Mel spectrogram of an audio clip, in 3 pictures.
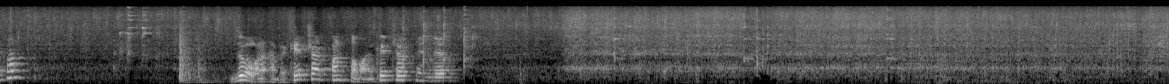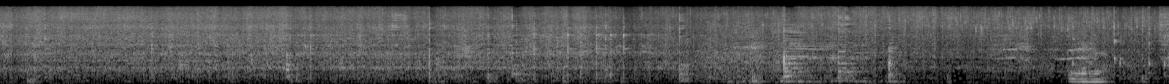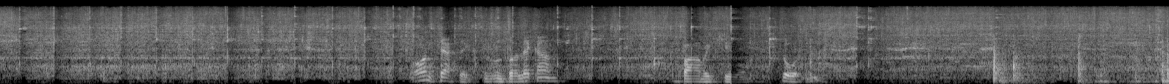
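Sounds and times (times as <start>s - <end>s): onions sizzling in a pan: 0.0s - 35.0s
spoon scraping a pan: 4.0s - 9.5s, 11.4s - 21.1s, 22.8s - 35.0s.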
